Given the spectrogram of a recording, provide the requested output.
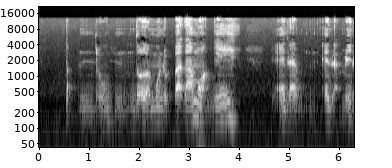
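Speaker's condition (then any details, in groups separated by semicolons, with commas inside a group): Cerebral palsy; wheelchair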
